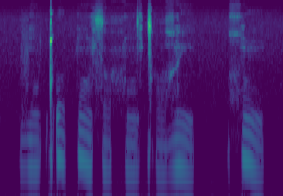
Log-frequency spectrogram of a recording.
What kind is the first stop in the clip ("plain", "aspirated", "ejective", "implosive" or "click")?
click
